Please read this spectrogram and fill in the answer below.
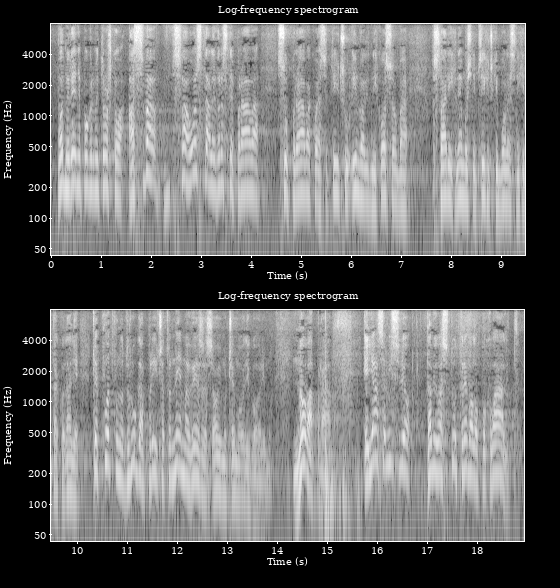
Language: Croatian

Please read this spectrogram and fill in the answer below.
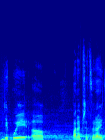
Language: Czech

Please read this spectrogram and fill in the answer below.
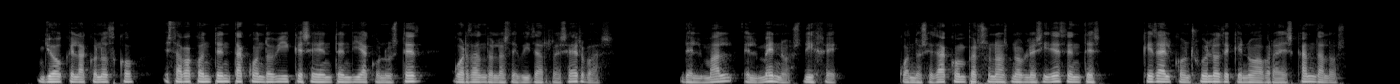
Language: Spanish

